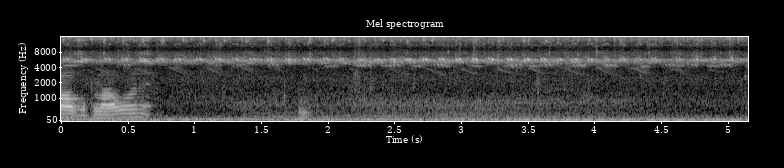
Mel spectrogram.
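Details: A brief human voice opens, then domesticated black crickets, known as Para crickets, keep up a continuous high, thin chirping chorus with quick irregular pulses in the background.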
